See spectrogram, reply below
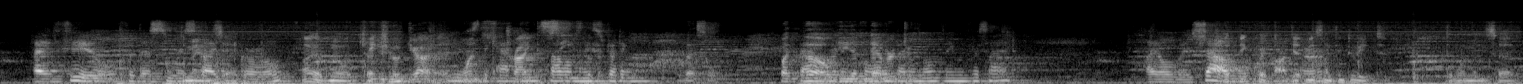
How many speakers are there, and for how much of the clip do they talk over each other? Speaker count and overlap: three, about 37%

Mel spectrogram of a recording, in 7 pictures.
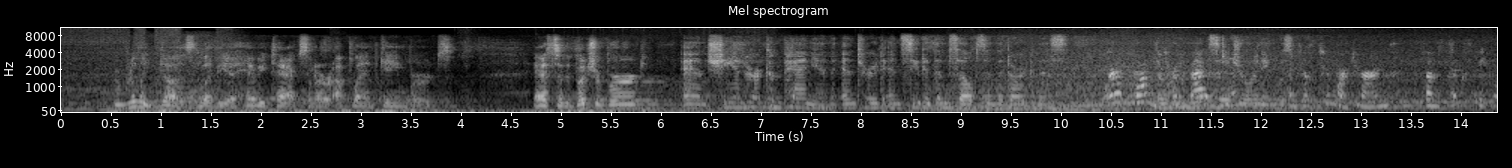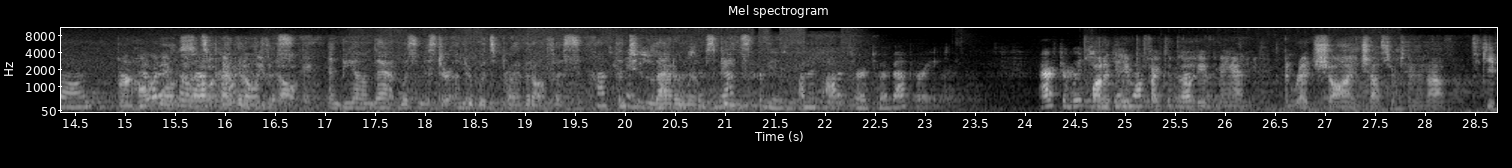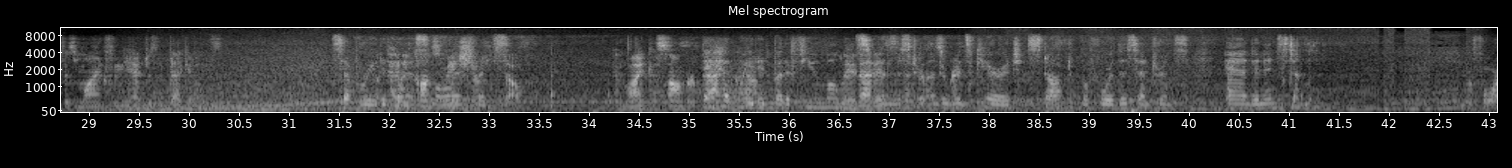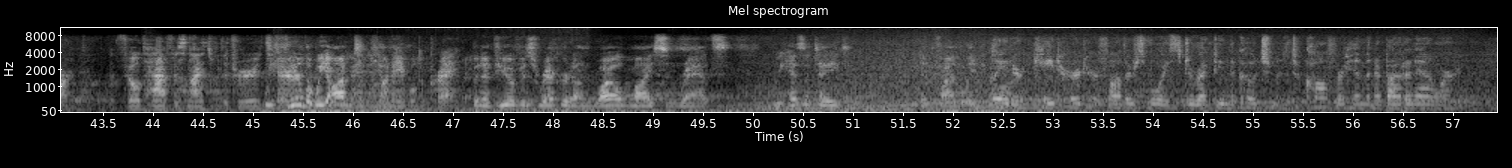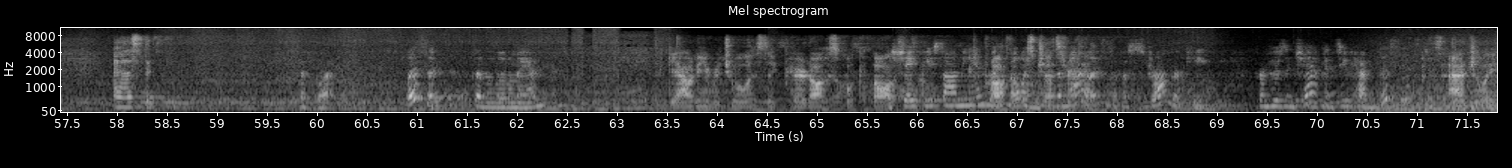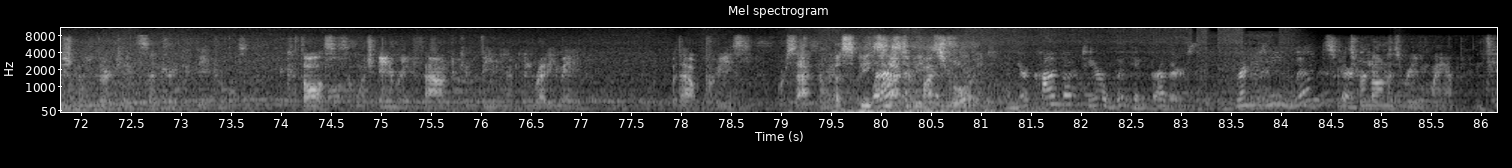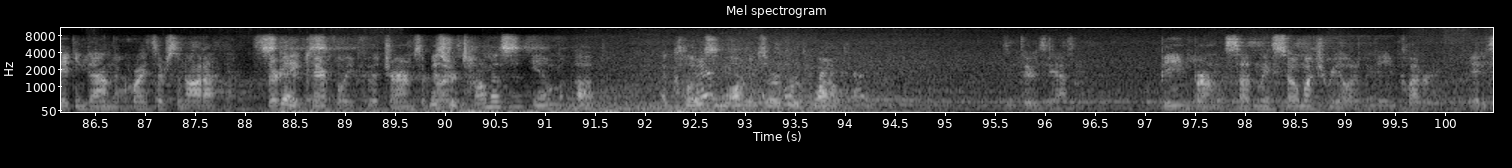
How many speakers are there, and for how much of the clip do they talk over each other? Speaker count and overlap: four, about 23%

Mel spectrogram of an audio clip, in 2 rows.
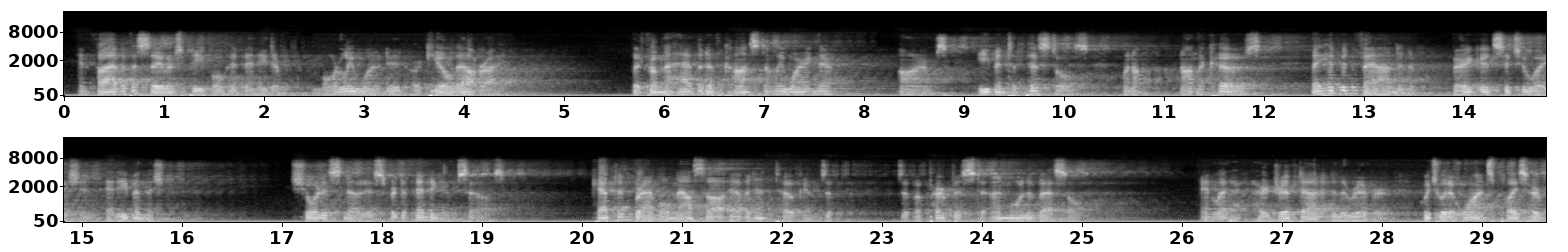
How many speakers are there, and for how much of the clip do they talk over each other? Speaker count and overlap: one, no overlap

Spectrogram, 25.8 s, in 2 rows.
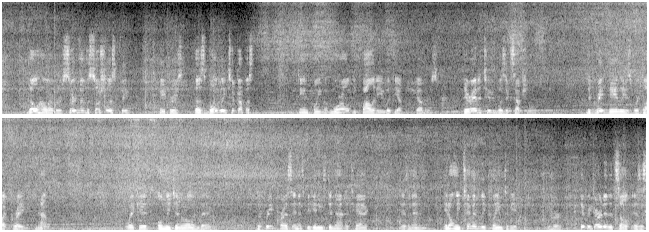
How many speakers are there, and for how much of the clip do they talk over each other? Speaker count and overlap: one, no overlap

